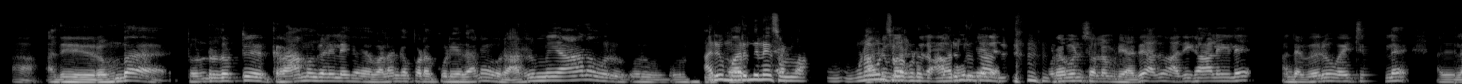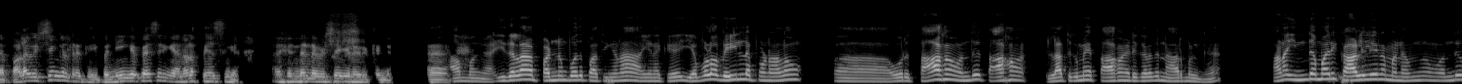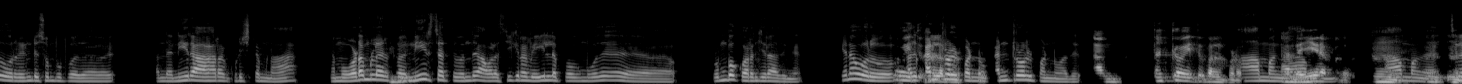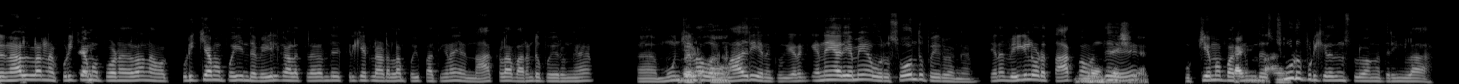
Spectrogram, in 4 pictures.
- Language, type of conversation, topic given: Tamil, podcast, உங்கள் நாளை ஆரோக்கியமாகத் தொடங்க நீங்கள் என்ன செய்கிறீர்கள்?
- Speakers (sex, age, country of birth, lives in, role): male, 35-39, India, India, guest; male, 55-59, India, India, host
- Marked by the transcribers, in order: other background noise; background speech; chuckle; sneeze; "என்னென்ன" said as "ஹென்னென்ன"; inhale; drawn out: "போகும்போது"; in English: "கண்ட்ரோல்"; in English: "கண்ட்ரோல்"; tapping; unintelligible speech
